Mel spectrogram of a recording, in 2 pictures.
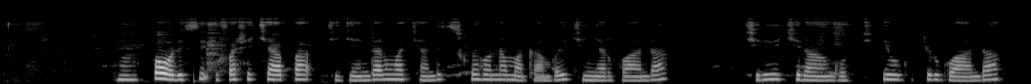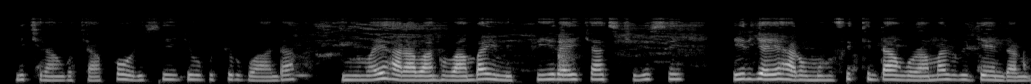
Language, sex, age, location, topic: Kinyarwanda, female, 36-49, Kigali, health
